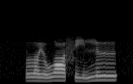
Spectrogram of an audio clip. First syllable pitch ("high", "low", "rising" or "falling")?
low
